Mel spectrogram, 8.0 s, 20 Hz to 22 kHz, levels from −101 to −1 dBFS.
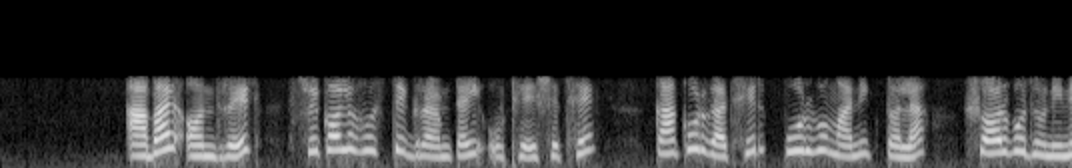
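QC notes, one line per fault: Throughout, AMR narrowband mobile codec: the speech sounds boxed-in and plainly buzzy, with nothing above 4 kHz. The 8 kHz sampling removes the upper band, and modelling the voice with 2 to 10 pulses in each 5 ms adds a synthetic edge, which fits the 10.2 kbps mode.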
